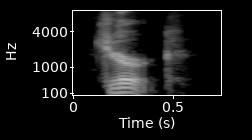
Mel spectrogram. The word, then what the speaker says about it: Jurick: I think it's just pronounced Jurik.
